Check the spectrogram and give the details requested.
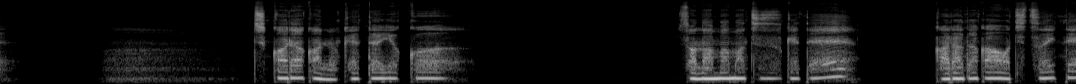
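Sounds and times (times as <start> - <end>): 
slow exhale of breath during a guided relaxation breathing exercise: 1.1 - 2.4
speech: 2.6 - 4.6, 6.8 - 8.6, 9.4 - 10.7.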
